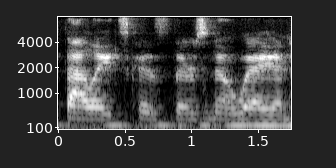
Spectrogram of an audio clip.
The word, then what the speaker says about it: phthalates: That's spelled PHTHALATES. It sounds like phthalates. It's like a really weird spelling.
